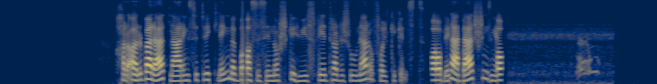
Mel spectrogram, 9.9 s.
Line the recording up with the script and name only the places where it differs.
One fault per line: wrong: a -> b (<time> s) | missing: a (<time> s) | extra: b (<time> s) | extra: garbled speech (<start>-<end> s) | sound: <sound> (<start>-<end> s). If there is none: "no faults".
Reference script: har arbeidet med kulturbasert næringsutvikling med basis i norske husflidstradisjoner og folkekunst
missing: med kulturbasert (2.6 s)
sound: dropout (3.6-3.7 s)
extra: garbled speech (6.5-7.5 s)
sound: bark (8.6-9.0 s)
